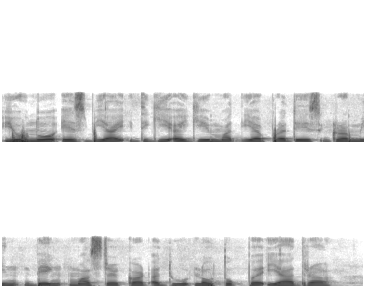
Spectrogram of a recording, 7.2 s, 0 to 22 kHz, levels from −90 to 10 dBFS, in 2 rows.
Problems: none marked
